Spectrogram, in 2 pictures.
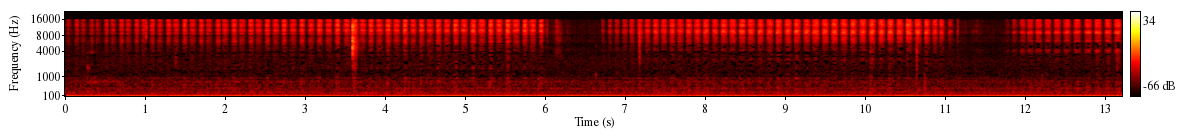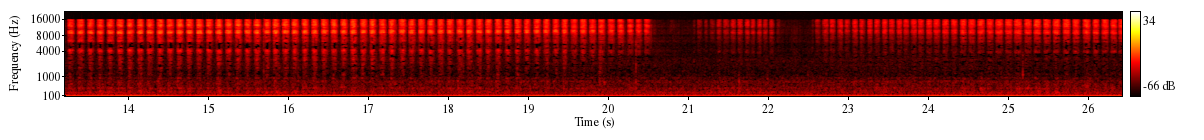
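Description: Faber-Castell Polychromos colour pencil scratching across hot-press watercolour paper in short, repeated fur strokes, with a few brief pauses. A steady low hum runs underneath.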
